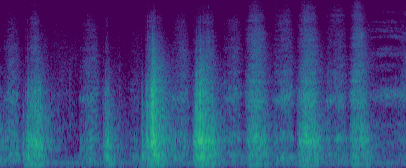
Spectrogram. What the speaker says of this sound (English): So this is a rip tooth medium tenon, and this is going to take a while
